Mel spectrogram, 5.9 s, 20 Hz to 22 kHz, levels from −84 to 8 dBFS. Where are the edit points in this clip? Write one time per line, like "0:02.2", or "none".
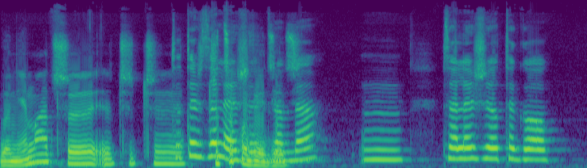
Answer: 0:04.4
